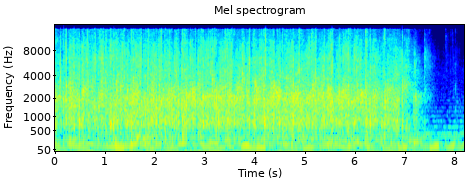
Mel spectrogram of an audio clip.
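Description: A group of people applauding, the clapping dying away about seven and a half seconds in.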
